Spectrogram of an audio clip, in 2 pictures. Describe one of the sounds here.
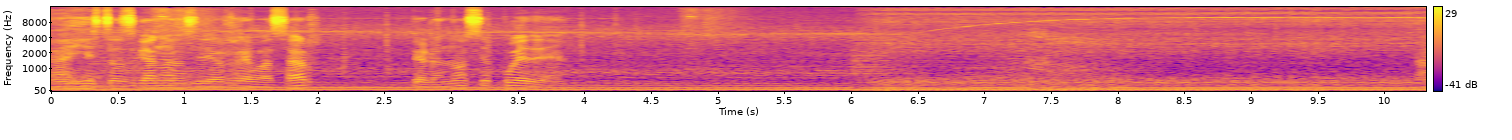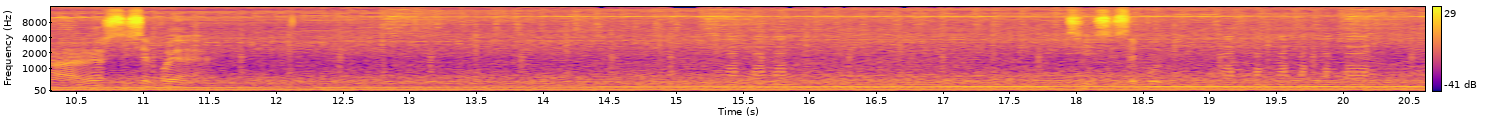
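A heavy bus engine hums steadily.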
